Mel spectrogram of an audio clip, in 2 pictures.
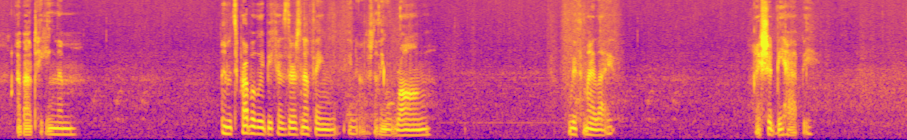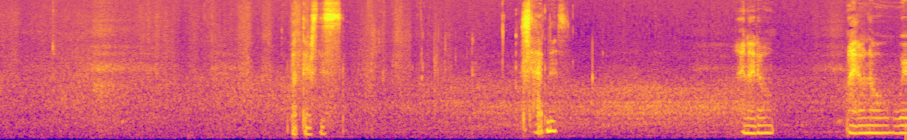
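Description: A woman speaks softly and quietly, close by.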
